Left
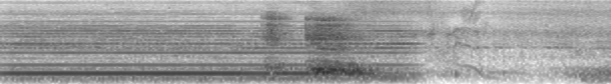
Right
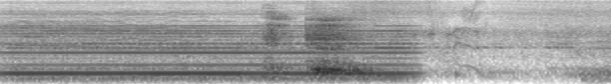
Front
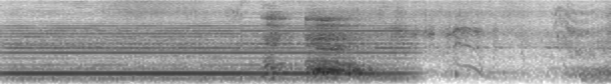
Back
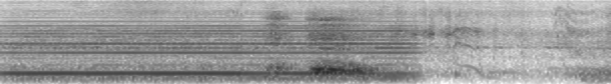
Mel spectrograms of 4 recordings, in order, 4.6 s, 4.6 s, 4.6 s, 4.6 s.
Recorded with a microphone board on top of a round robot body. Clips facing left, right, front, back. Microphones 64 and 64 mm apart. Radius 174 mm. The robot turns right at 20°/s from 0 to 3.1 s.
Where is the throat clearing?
15° right, 6 m; by 2.9 s 5° left, 6 m.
